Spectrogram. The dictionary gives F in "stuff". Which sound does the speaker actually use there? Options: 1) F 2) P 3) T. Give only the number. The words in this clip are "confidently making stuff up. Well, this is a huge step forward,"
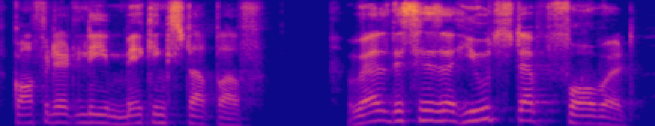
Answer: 2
